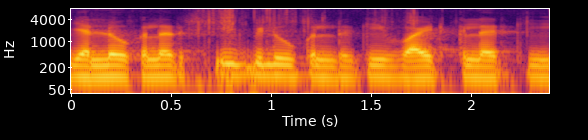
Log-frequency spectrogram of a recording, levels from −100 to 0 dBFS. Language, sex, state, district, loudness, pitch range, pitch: Hindi, male, Haryana, Charkhi Dadri, -17 LUFS, 105-115 Hz, 110 Hz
